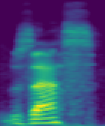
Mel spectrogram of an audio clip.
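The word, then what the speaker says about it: XaaS: and real and exist even zas which is how you uh can pronounce it so that it effectively means anything as a service we're in a time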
